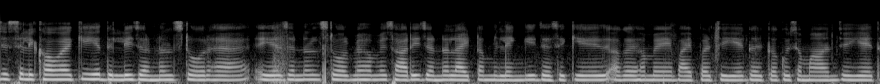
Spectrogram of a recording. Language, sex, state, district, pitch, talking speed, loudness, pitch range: Hindi, female, Uttar Pradesh, Budaun, 210 Hz, 205 wpm, -19 LUFS, 205-215 Hz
